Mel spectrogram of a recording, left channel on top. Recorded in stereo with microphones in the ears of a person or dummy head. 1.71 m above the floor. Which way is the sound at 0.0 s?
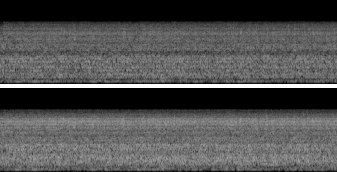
35° right (ahead or behind).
